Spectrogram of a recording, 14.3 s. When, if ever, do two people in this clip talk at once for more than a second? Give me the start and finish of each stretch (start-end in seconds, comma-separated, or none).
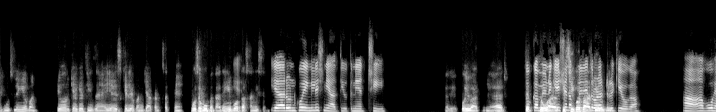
10.5-12.2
